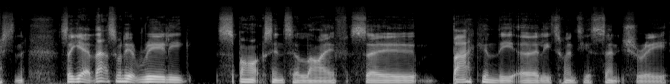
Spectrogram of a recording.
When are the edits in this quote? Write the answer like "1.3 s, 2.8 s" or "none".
4.4 s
